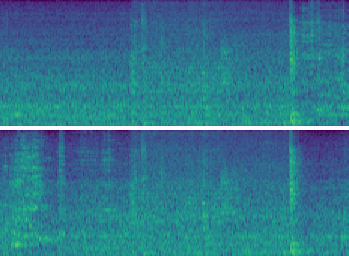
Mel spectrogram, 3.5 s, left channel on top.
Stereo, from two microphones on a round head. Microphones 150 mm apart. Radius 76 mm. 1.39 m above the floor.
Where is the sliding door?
10° right (ahead or behind).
